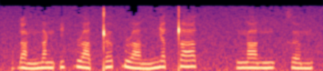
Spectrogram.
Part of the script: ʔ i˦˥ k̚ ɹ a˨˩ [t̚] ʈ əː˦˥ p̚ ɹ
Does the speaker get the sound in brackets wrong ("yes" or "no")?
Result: no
